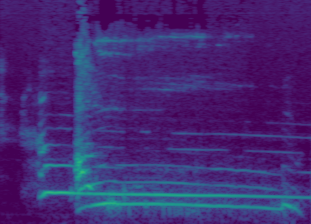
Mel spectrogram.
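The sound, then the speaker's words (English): Human voices imitate a wolf howl, several sustained tones rising and then holding steady together for about three seconds, loud, with a brief rising swoop near the start. “Thanks for not leaving me to howl on my own today”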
